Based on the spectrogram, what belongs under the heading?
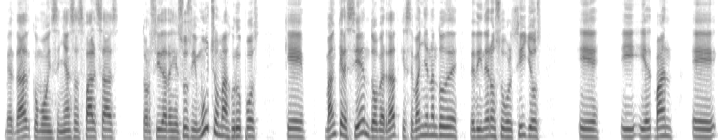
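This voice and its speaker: Man, pastor, sermon, earnest, halting restarts, fairly high pitch. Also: fairly bright tone, no echo, clean studio sound. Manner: earnest, asks "¿verdad?" often, halting restarts.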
